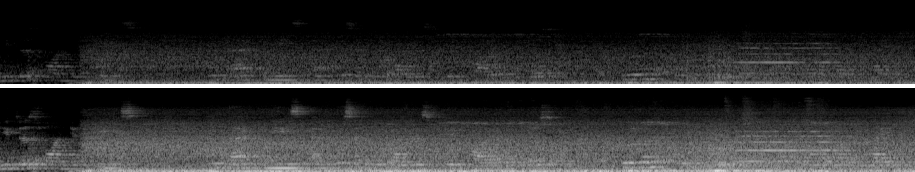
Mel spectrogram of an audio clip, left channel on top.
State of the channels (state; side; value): quieter; left; 16.9 dB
